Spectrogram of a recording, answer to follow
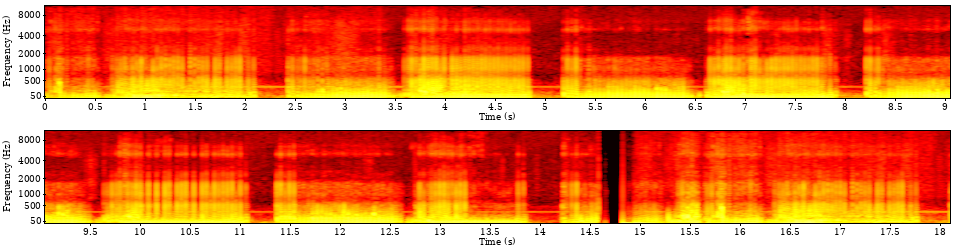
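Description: A cat purring, in stretches of one to three seconds broken by short pauses as it breathes.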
